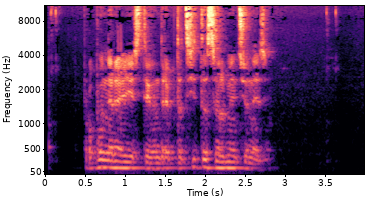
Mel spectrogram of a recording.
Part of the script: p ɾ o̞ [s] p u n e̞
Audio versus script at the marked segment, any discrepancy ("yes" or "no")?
yes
